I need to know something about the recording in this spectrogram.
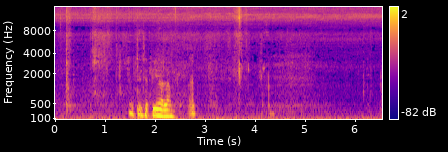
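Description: A man's voice saying a short word about a second and a half in, over a low steady background hum, with a few faint clicks.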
